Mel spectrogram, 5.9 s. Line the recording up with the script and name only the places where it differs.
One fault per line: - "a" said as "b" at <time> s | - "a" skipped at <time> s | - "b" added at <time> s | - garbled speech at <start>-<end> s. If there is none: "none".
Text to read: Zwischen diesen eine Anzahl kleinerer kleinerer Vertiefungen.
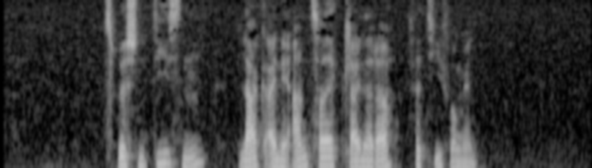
- "lag" added at 2.4 s
- "kleinerer" skipped at 4.0 s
